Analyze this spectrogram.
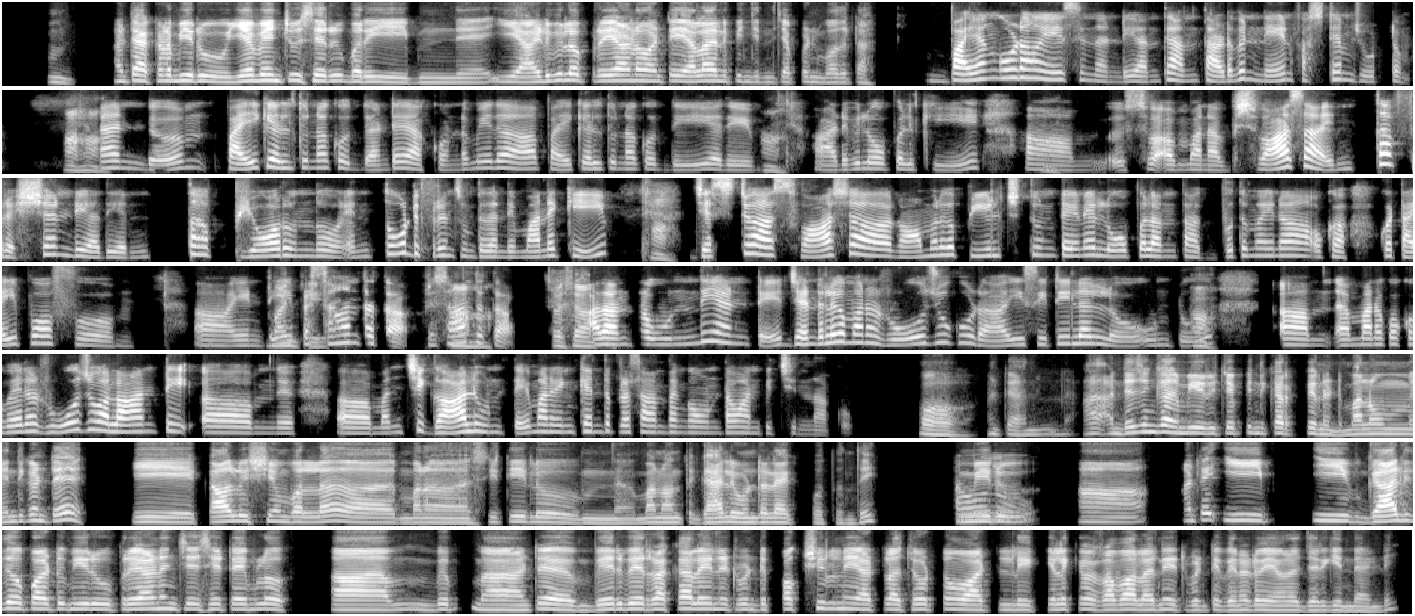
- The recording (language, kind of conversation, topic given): Telugu, podcast, ప్రకృతిలో ఉన్నప్పుడు శ్వాసపై దృష్టి పెట్టడానికి మీరు అనుసరించే ప్రత్యేకమైన విధానం ఏమైనా ఉందా?
- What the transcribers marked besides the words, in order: tapping; in English: "ఫస్ట్ టైమ్"; in English: "ఫ్రెష్"; in English: "డిఫరెన్స్"; in English: "జస్ట్"; in English: "నార్మల్‌గా"; in English: "టైప్"; other background noise; in English: "జనరల్‌గా"; in English: "సిటీలో"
